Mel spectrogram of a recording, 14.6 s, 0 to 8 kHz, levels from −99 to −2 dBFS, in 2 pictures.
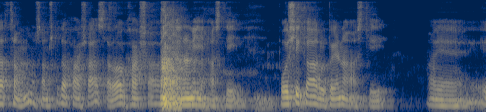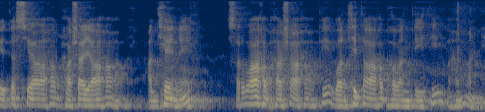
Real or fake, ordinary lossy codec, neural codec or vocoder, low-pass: fake; none; codec, 16 kHz, 16 kbps, FunCodec, trained on LibriTTS, 50 frames a second; none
